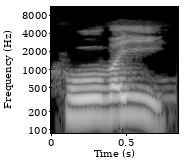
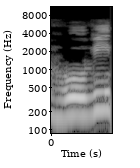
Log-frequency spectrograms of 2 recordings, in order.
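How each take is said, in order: First: The word ends with a full 'vai' sound. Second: The word ends with a short 'vi' sound. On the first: The speaker calls it right. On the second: The speaker calls it wrong.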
